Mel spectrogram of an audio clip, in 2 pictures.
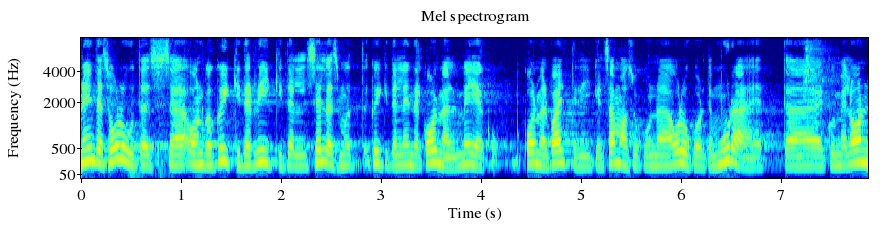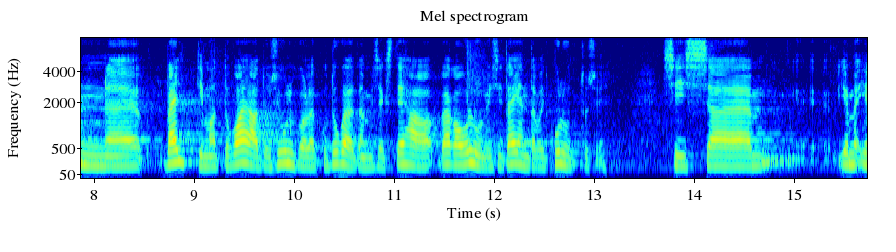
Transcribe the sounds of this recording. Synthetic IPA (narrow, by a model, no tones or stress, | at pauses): ne̞nd̪̥e̞so̞lud̪̥e̞so̞nkɑkɤjkːˑid̪̥e̞lriːkːˑid̪̥e̞lse̞lːe̞smɤt̪ːˑkɤjkːˑid̪̥elne̞nd̪elko̞lme̞lme̞jeko̞lme̞lpɑlʲt̪ˑiɾiːɡilsɑmɑsuɡ̥une̞o̞luko̞rd̪emuɾe̞et̪ːˑkujme̞jlo̞n | vælʲt̪ːˑimɑt̪ːˑuvɑjɑd̪usjulɡ̥eo̞le̞kːˑut̪uɡ̥e̞vd̪ɑmise̞kst̪e̞ɦɑvæɡ̥ɑo̞lulisit̪æjːe̞nd̪ɑvɑjd̪̥̚kulut̪ːˑusi | sis | jɑj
